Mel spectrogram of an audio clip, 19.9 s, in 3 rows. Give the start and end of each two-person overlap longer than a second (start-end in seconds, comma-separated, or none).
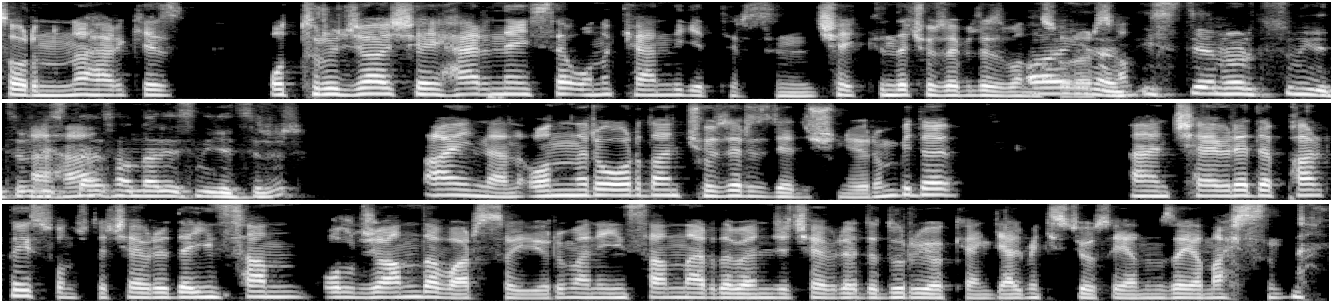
none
